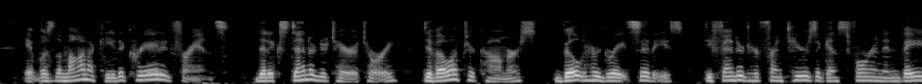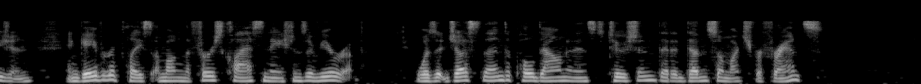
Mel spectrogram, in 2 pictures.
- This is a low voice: No, medium, 170 Hz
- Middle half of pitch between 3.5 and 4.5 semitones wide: No, average, 3.0 semitones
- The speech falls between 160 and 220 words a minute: Yes, average, 170 wpm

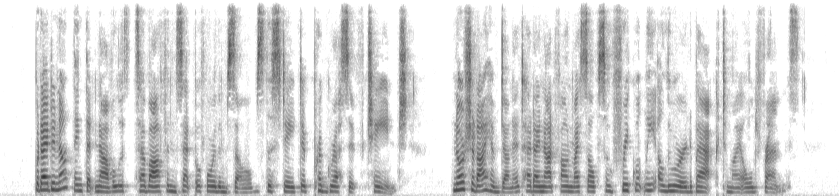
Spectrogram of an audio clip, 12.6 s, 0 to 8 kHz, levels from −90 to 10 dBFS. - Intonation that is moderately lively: No, narrow, 2.2 semitones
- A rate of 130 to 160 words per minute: No, average, 170 wpm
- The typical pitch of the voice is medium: No, high, 205 Hz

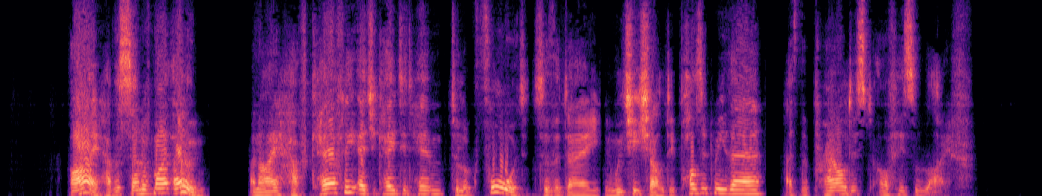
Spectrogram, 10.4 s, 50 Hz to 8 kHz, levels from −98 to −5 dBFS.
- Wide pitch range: Yes, wide, 5.8 semitones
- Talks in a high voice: No, medium, 150 Hz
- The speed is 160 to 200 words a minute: Yes, average, 185 wpm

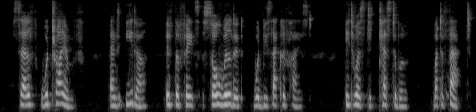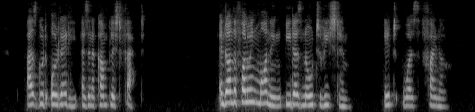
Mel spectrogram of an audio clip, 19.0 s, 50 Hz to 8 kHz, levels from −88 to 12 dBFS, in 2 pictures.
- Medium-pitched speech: No, high, 240 Hz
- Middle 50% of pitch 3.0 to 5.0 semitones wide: No, narrow, 2.6 semitones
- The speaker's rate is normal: No, slow, 125 wpm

